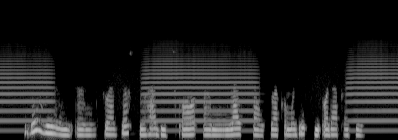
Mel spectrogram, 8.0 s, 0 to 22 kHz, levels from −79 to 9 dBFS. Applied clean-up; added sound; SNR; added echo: none; Trumpet; 12 dB; none.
